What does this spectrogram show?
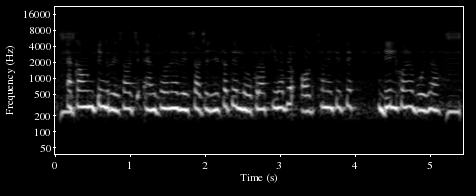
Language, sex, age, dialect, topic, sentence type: Bengali, female, 18-24, Western, banking, statement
